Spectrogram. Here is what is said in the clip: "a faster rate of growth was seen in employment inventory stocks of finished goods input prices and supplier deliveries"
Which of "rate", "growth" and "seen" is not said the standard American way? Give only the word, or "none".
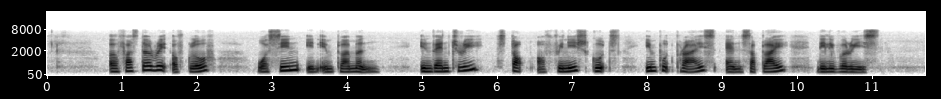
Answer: growth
